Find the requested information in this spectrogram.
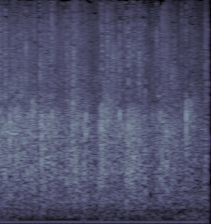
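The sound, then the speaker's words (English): A studio audience at a live Independence Day eve music show applauds, a steady, even patter of many clapping hands that fills the short stretch without a break. “Once again, give yourselves a big hand.”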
